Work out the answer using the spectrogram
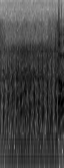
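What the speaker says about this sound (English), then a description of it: "the highway patrol helicopter landed" A landing highway patrol helicopter's rotor thumps in a fast, steady rhythm, loud and close, with a voice speaking over it.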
